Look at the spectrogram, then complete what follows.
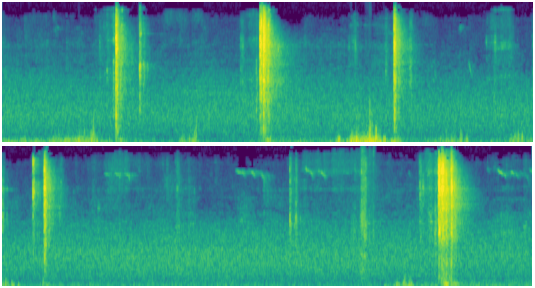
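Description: Sharp knocks and clanks, five or so at irregular intervals, from metal ladder and tool handling during outdoor fixing work, with low rumbles near the start and faint high chirps near the end.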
